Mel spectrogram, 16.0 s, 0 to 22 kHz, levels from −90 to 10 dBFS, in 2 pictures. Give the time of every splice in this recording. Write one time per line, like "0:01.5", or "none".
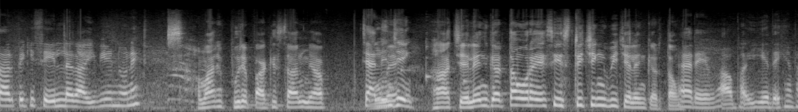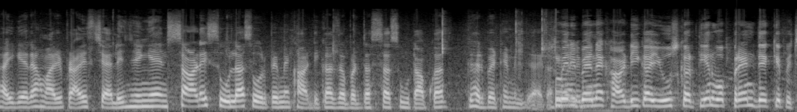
0:01.7
0:09.7
0:13.5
